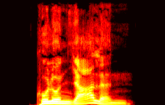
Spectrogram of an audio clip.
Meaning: inflection of kolonial: 1. strong genitive masculine/neuter singular 2. weak/mixed genitive/dative all-gender singular 3. strong/weak/mixed accusative masculine singular 4. strong dative plural
- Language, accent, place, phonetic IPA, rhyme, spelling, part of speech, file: German, Germany, Berlin, [koloˈni̯aːlən], -aːlən, kolonialen, adjective, De-kolonialen.ogg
